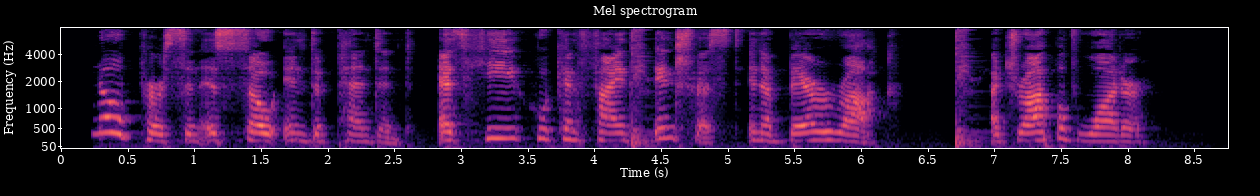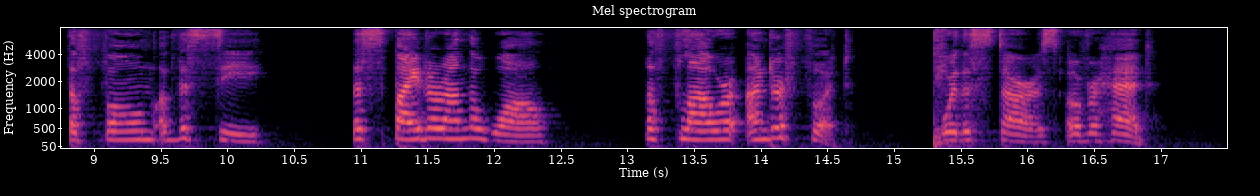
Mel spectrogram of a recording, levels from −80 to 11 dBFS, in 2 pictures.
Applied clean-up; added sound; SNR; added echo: none; Thump, thud; 17 dB; reverberation time 0.1 s.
